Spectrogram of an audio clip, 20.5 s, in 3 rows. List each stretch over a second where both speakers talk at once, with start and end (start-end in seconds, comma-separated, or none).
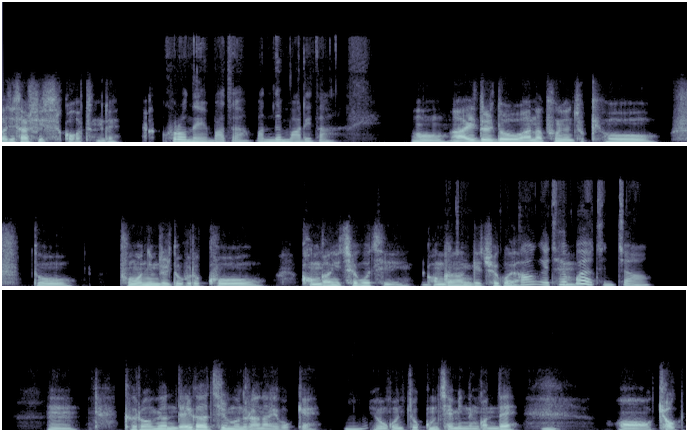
11.1-12.7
